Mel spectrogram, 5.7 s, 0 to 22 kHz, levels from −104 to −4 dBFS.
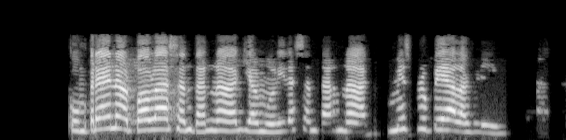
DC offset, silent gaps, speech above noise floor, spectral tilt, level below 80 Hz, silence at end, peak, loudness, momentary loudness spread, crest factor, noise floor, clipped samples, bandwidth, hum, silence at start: under 0.1%; none; 30 dB; -1 dB/octave; -70 dBFS; 0.25 s; 0 dBFS; -16 LUFS; 13 LU; 16 dB; -47 dBFS; under 0.1%; 8.2 kHz; none; 0.7 s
